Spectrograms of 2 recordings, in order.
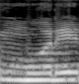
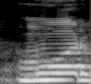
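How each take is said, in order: First: मोरे in two syllables, "mo-ray"; wrong sounded E. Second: मोर in one syllable, "more"; silent final E. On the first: Teacher showing what not to say, मोरे with final "ay". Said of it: "अभी से मोरे नहीं बोलना है". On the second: Teacher correcting the word, मोर ending on r. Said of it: "मोर बोलना है". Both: Shown as a demonstration.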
